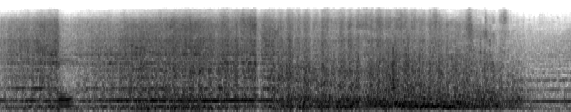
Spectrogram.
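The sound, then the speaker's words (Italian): A train passes on rails with a heavy, steady rumble and rolling clatter that holds at a loud level for several seconds before easing slightly at the end. “Era un treno.”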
